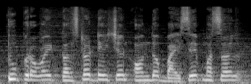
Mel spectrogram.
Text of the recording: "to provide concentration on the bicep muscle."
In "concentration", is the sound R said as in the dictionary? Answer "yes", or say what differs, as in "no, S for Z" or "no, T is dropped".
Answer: no, R is dropped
